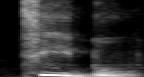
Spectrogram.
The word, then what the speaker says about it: Tubu: The t the tubu as it's spelled, Tibu is how it's pronounced, inhabited this locality.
